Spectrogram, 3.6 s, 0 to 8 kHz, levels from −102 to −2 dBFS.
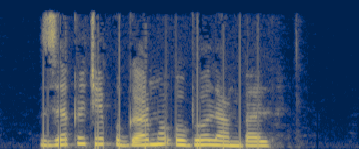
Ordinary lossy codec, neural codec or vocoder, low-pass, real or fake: MP3, 64 kbps; none; 7.2 kHz; real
